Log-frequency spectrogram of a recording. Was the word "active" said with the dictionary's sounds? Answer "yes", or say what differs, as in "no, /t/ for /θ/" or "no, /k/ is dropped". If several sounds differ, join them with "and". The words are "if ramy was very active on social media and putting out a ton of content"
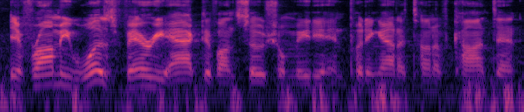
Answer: yes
